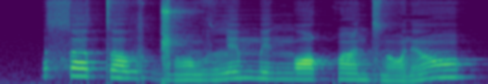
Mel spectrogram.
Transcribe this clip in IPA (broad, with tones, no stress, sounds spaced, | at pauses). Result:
s ʌ˦ t ʌ˧ v ɡ͡ǁ ɔ̃˨ v l ɪ˦ m ɪ˧ ŋ ɔ˧ qʷ ɛ̃˧ d͡z ɔ̃˨ ɾʲ ɔ̃˦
